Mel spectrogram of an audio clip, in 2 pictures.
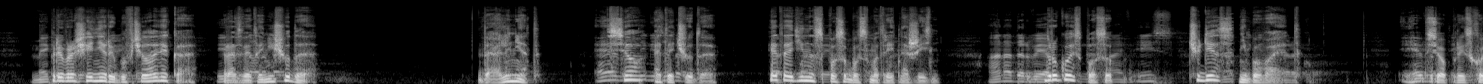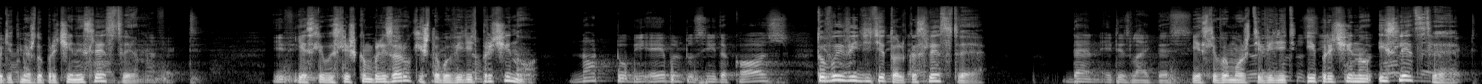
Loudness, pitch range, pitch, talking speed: -14 LUFS, 100-165 Hz, 125 Hz, 105 wpm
